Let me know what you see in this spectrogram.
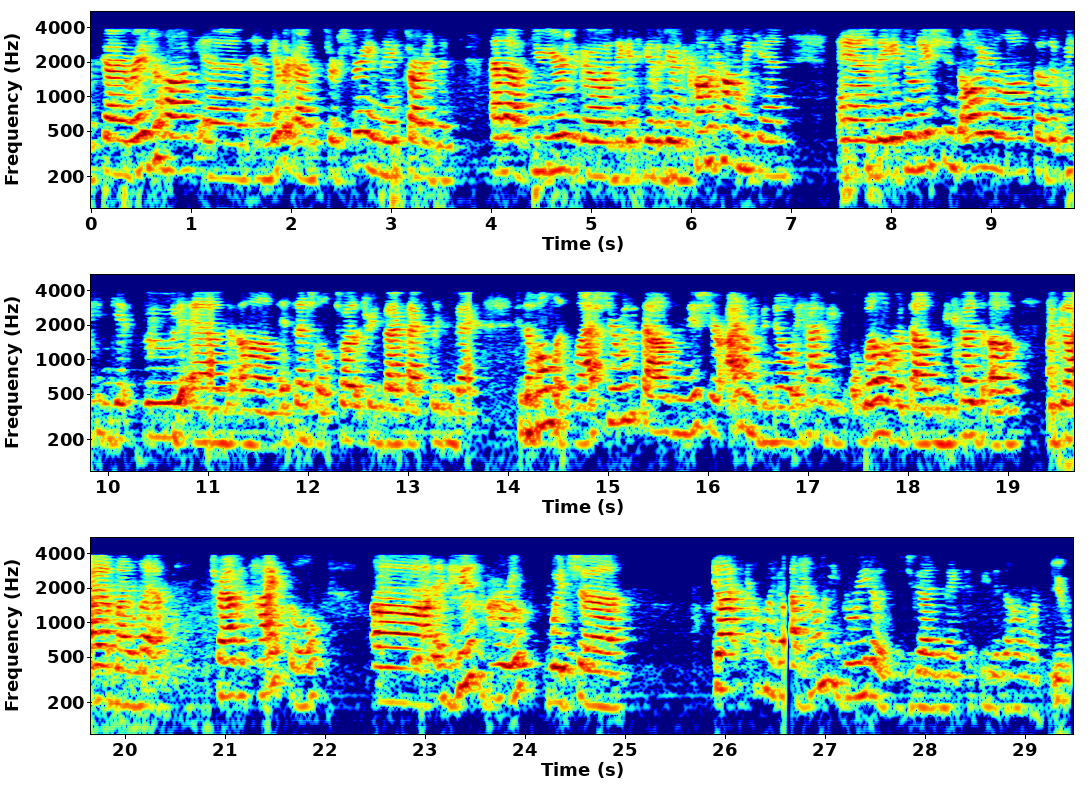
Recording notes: LIVE from Pirate's Landing, Utah!!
